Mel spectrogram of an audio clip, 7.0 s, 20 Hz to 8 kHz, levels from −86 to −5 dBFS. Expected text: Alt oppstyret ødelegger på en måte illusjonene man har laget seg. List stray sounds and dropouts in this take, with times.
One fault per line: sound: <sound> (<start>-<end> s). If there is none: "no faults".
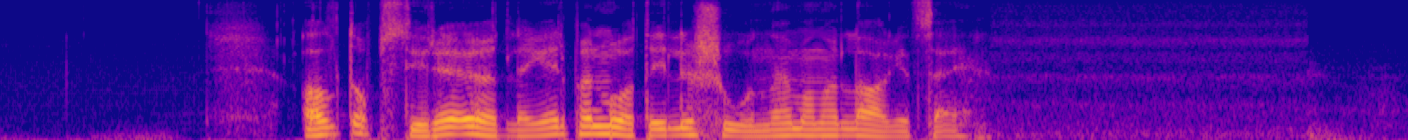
no faults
